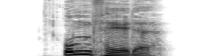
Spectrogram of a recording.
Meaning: dative of Umfeld
- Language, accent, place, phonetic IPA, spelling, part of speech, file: German, Germany, Berlin, [ˈʊmˌfɛldə], Umfelde, noun, De-Umfelde.ogg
